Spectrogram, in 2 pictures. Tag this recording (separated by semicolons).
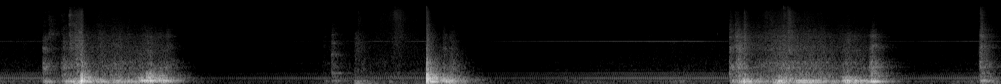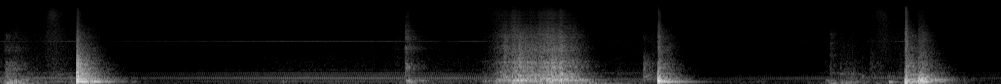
Drag; Pull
